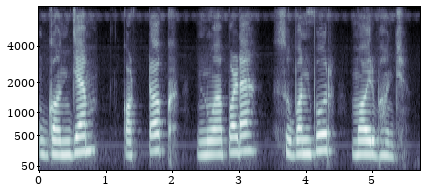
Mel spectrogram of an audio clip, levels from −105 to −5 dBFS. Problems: none marked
